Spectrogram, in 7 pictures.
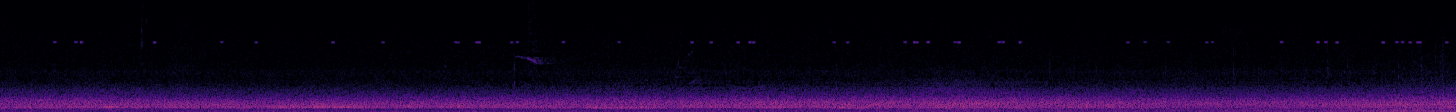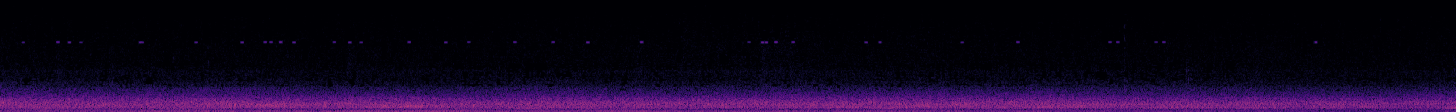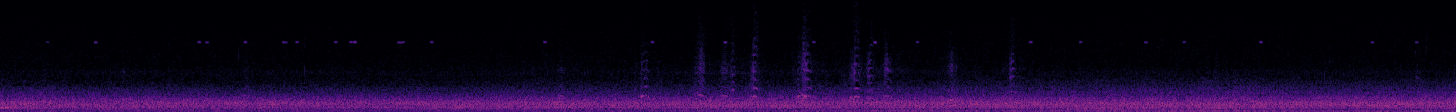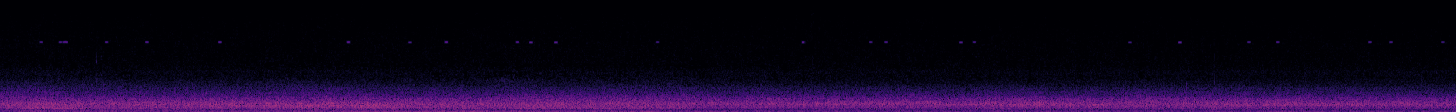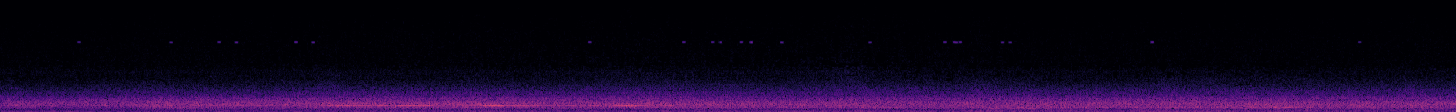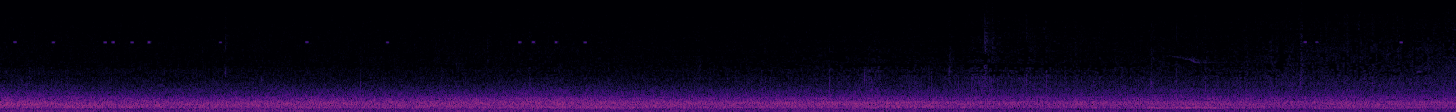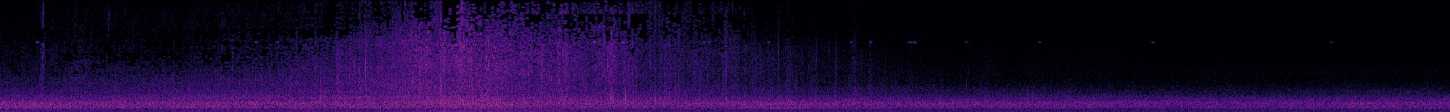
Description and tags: skyline highway traffic distant far or nearby haze from campground with occasional slow car pass by +airplane pass overhead also creepy and GEESE
campground, distant, far, haze, highway, skyline, traffic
